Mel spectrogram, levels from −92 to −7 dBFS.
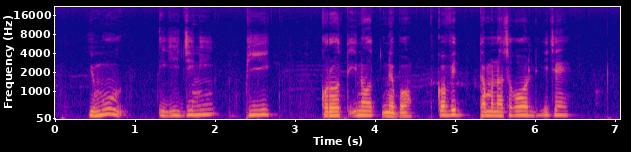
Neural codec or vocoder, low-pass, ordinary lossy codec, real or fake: none; none; none; real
